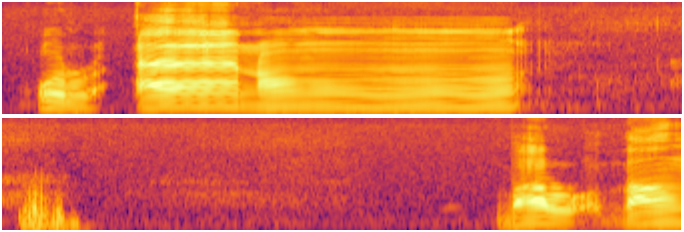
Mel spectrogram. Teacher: را ساکن ہے، اس سے پہلے زبر آ رہی ہے اس لیے اس را کو موٹا پڑھنا پڑے گا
